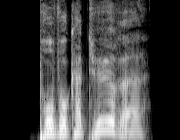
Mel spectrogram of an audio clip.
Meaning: nominative/accusative/genitive plural of Provokateur
- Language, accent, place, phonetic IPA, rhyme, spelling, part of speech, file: German, Germany, Berlin, [pʁovokaˈtøːʁə], -øːʁə, Provokateure, noun, De-Provokateure.ogg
